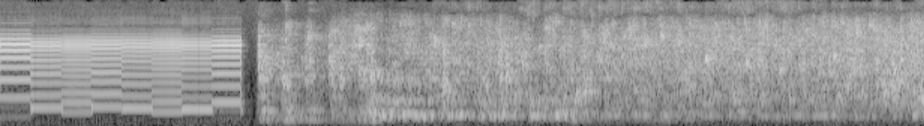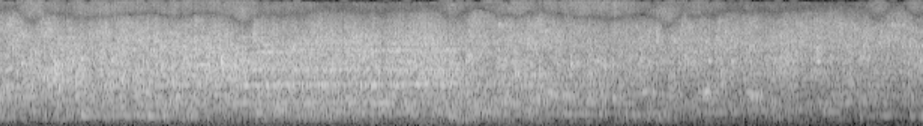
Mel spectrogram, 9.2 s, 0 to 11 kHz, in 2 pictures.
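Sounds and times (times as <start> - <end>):
electronic toilet button beeps: 0.0 - 1.2
toilet flush with rushing gurgling water: 1.2 - 9.2.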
